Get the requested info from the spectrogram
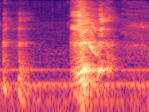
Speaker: coughing in public and trying to be quiet like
